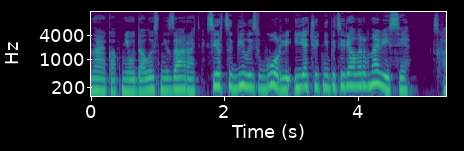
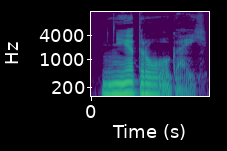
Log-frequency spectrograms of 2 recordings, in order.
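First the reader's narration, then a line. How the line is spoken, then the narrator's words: Eerie creaky voice. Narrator (Russian): скрипучим голосом произнес жуткий силуэт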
